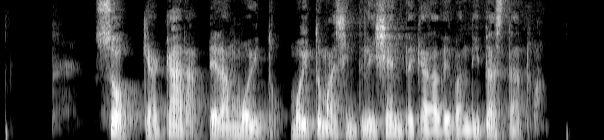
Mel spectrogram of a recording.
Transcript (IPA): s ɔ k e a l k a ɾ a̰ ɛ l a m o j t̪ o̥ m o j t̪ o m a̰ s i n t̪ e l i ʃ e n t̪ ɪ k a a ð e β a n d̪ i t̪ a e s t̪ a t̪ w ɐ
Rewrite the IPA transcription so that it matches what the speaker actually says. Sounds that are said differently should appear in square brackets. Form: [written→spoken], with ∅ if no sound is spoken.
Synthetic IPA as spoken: s ɔ k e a [l→∅] k a ɾ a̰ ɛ [l→ɾ] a m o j t̪ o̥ m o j t̪ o m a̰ s i n t̪ e l i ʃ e n t̪ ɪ k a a ð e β a n d̪ i t̪ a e s t̪ a t̪ w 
